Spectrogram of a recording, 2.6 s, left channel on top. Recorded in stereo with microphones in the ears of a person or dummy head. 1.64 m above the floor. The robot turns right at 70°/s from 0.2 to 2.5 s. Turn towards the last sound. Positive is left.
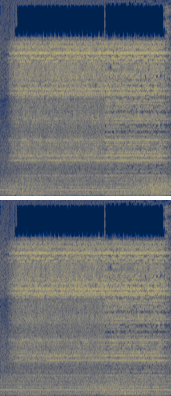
No sound to turn to.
